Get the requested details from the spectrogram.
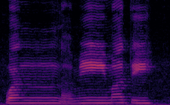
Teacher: نون مشدد میں غنہ ہوگا ایک الف کی مدار تک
